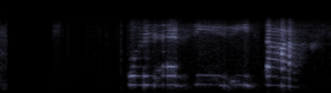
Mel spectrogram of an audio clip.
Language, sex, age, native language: Icelandic, male, 9, Icelandic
